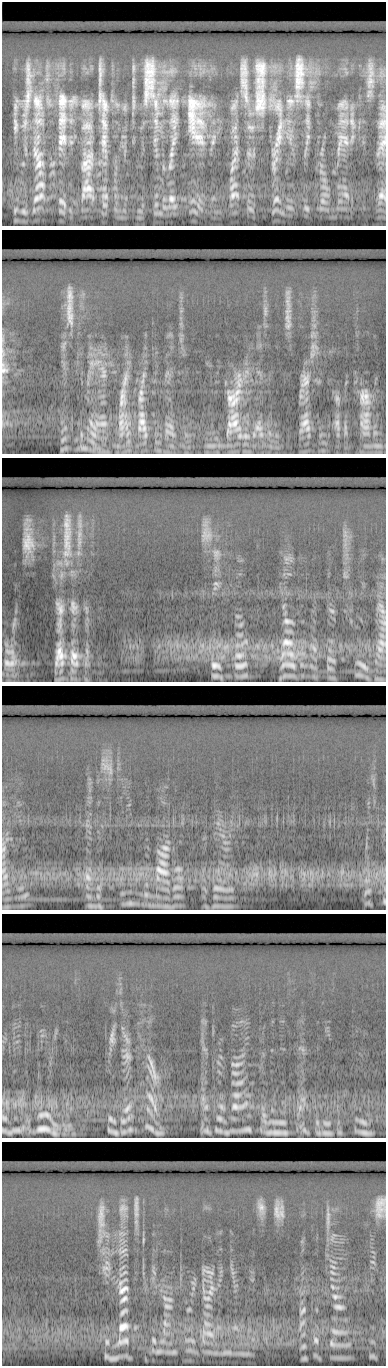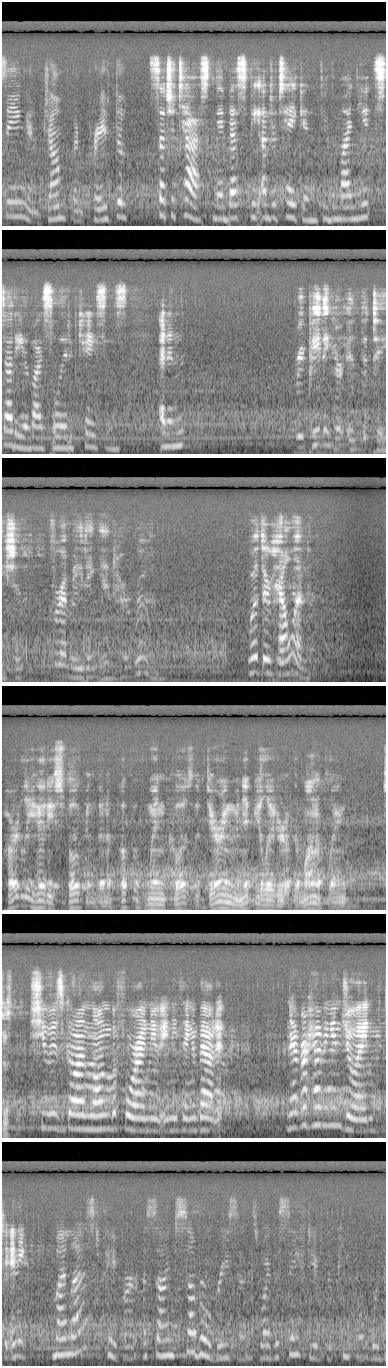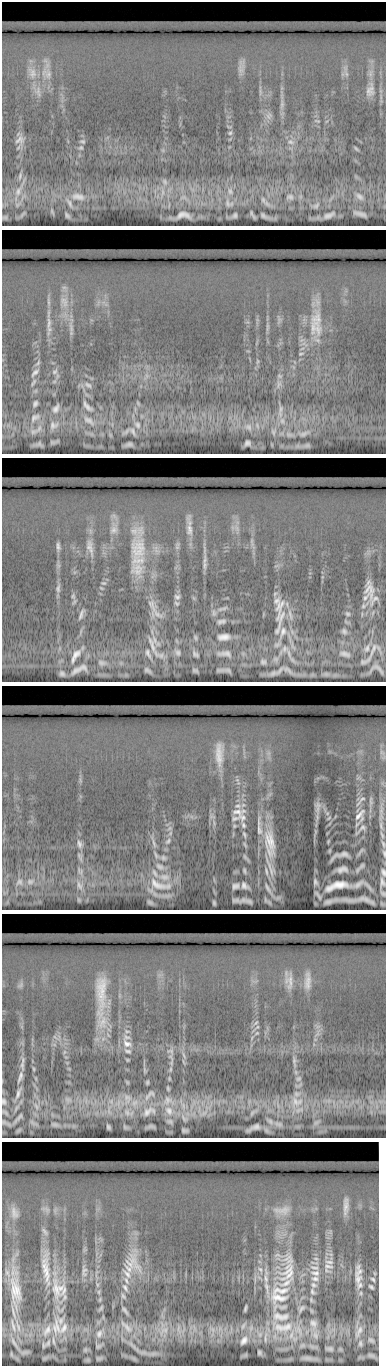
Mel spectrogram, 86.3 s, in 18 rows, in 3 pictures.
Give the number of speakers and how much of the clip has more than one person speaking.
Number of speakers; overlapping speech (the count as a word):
ten, no overlap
